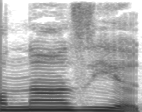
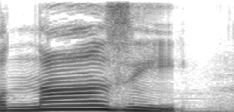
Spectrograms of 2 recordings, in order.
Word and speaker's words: nausea: 再来我们看到 nausea 这个字，开头的 A-U 我们要发 R 的音，那后面的 S 呢则是发 Z 的音， S 后面的 E 则是发 E 的音，念作 nausea， nausea。那最后的 A 呢则是会发 Y 的音， Nausea， Nausea。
